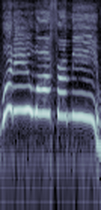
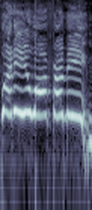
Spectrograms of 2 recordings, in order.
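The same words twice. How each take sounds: First: Very high, loud mock scream at the sky; Scary Movie girl screaming. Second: Very high, loud scream upward; screamed at the sky. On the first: Imitating the Scary Movie girl, very high mock scream. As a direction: shriek it like the horror movie victim. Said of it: "the girl was in the middle of the street and she was like". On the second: Retold or imitated. From the balcony to the sky, very high loud scream. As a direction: yell it up into the night sky. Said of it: "I screamed randomly at the sky".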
